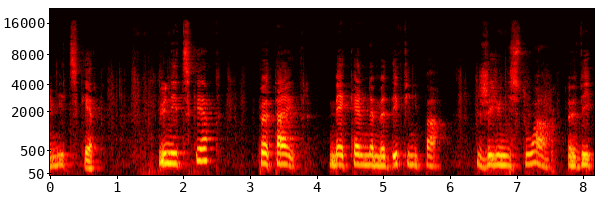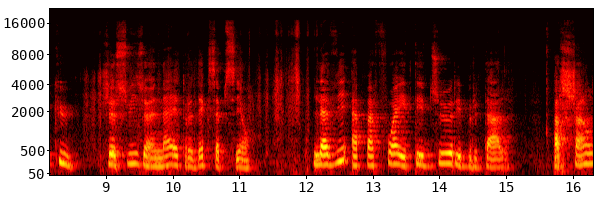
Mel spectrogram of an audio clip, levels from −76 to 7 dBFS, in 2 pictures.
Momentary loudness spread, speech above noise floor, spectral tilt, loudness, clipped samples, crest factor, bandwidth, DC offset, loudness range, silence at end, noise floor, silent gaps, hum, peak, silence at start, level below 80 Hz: 12 LU; 30 dB; -5.5 dB/octave; -24 LUFS; under 0.1%; 18 dB; 17.5 kHz; under 0.1%; 3 LU; 0 s; -54 dBFS; none; none; -6 dBFS; 0 s; -60 dBFS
